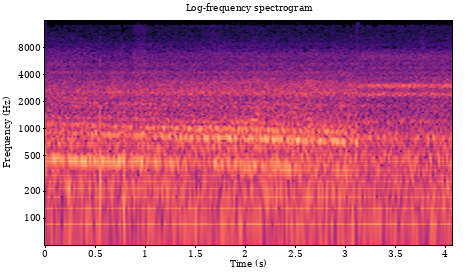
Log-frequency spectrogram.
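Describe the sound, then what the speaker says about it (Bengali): Steady low rumble of a crowded Dhaka metro train with rolling wheel noise and a faint high whine, continuous throughout as it pulls into the station. "আমাদের ট্রেন অলরেডি চলে এসেছে"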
